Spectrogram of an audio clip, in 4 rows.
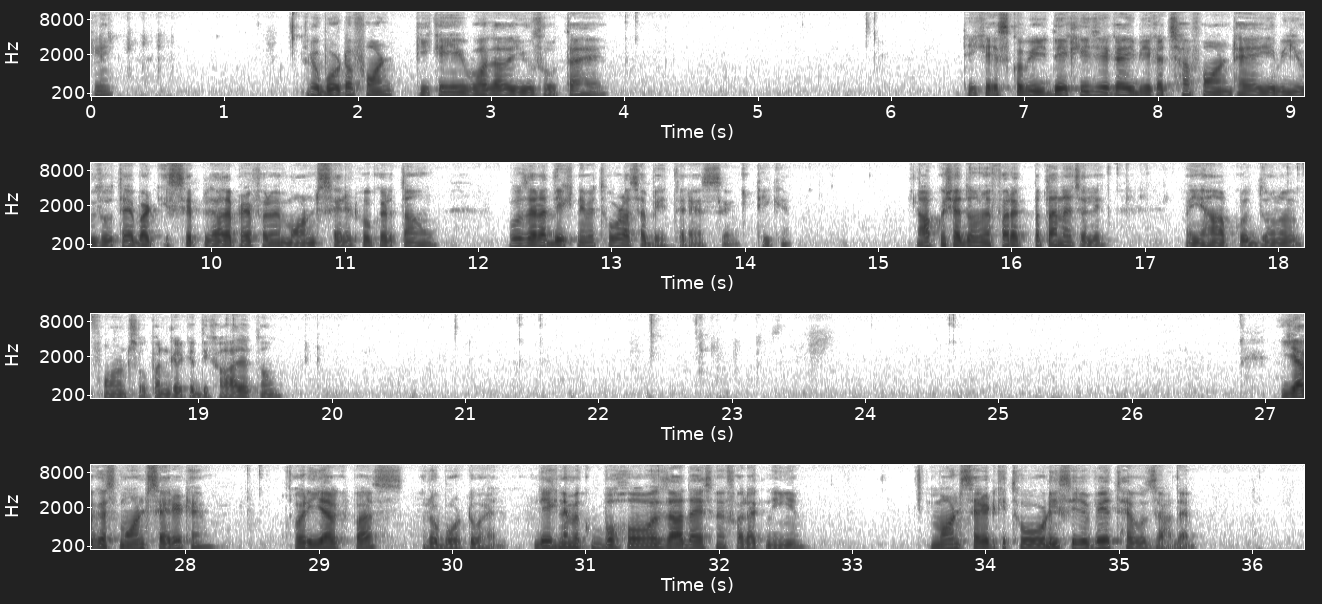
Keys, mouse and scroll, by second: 0.0-0.9 typing, 3.3 scroll down 1, 3.9 click, 5.9 scroll down 1, 11.4 scroll up 1, 15.6 click, 16.2 ctrl+c, 16.7 click, 17.0 ctrl+v, 17.7 Return, 18.0 click, 20.8 scroll up 1, 21.3 click, 22.3-23.4 typing, 24.6 click, 25.6 scroll down 1, 28.5 click, 28.9 scroll down 1, 31.4 click, 32.2 scroll down 1.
